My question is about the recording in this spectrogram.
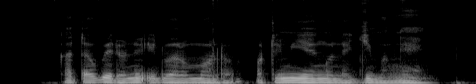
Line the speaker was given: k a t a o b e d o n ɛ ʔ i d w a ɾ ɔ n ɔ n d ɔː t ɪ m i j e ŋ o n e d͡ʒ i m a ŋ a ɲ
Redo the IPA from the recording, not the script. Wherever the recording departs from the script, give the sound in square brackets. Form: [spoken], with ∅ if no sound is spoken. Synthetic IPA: k a t a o b e d o n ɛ ʔ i d w a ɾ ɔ [m] ɔ n d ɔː t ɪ m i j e ŋ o n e d͡ʒ i m a ŋ [ɛ] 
